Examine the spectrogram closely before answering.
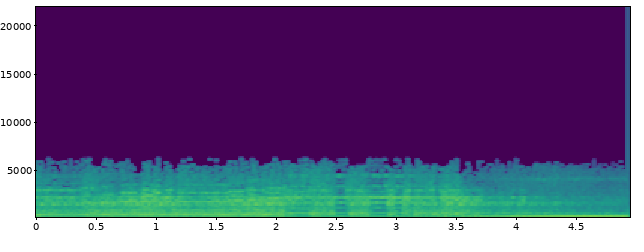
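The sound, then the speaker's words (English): A car drives steadily along the main highway, its engine giving a continuous droning hum with tonal whine and road rumble, loud and unbroken for the whole stretch. “Driving on the main highway, that's not safe, Mr.”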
